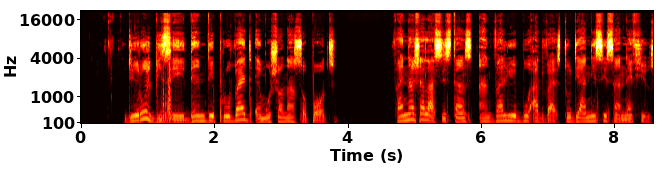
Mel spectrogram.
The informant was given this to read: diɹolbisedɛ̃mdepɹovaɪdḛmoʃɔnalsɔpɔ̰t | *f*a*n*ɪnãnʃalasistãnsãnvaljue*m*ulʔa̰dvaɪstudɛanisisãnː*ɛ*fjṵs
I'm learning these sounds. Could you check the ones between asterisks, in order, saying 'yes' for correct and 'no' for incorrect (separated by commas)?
yes, no, no, yes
